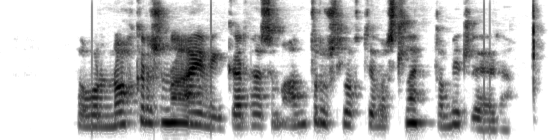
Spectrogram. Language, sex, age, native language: Icelandic, female, 50-59, Icelandic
